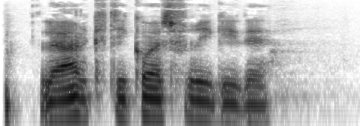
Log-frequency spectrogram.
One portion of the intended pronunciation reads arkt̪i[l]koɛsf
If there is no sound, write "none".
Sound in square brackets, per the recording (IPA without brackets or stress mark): none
